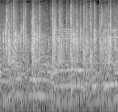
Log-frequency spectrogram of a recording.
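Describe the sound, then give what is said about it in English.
Church audience clapping their hands during a worship service, a lively patter of many hands in uneven bursts, with voices speaking over it. “Why don't you just go ahead and just give God a hand clap right now.”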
